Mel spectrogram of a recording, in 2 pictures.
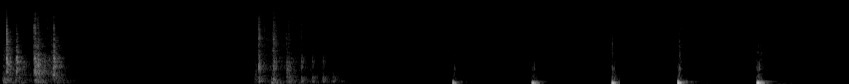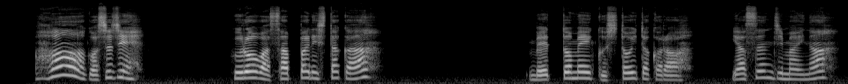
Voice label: メイドさんのおつかれさま肩叩き（右耳）（ノイズ除去なし）; ますずさんと耳かき

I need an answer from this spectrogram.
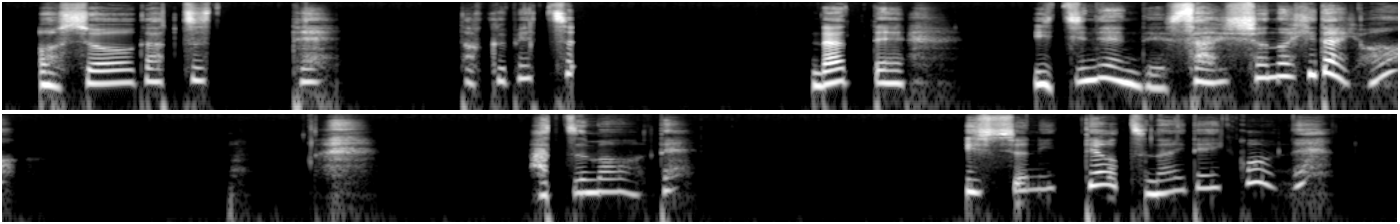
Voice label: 優しいお姉さん お正月だね

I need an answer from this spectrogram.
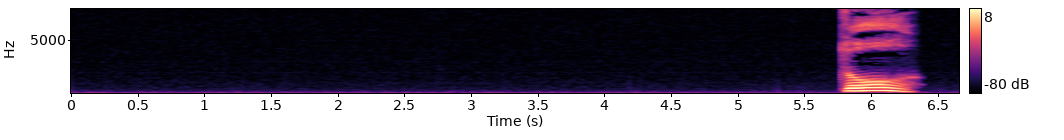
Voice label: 「象」, ASMR

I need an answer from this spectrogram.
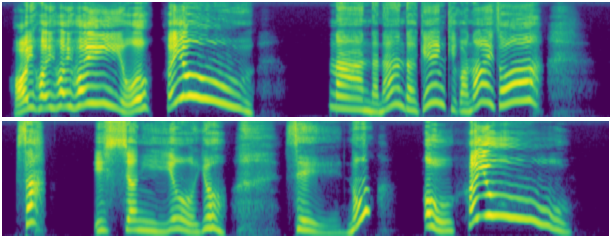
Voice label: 元気JK おはよう

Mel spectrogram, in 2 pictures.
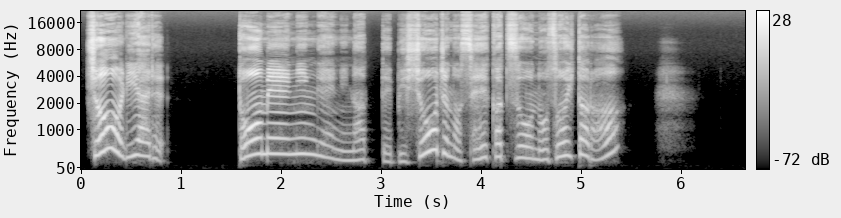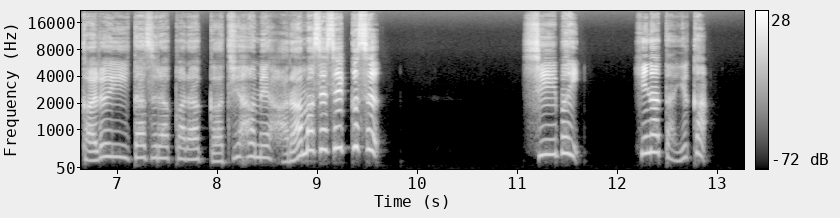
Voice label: タイトルコール, ASMR

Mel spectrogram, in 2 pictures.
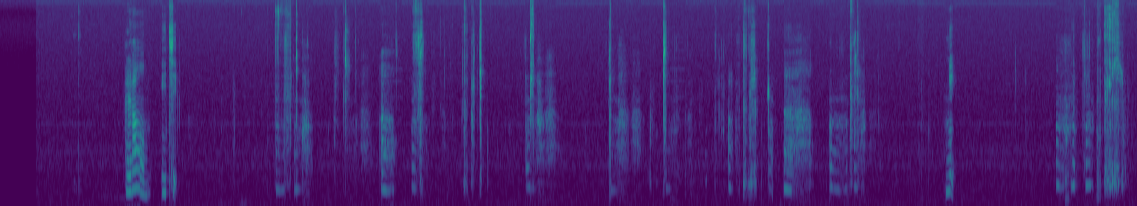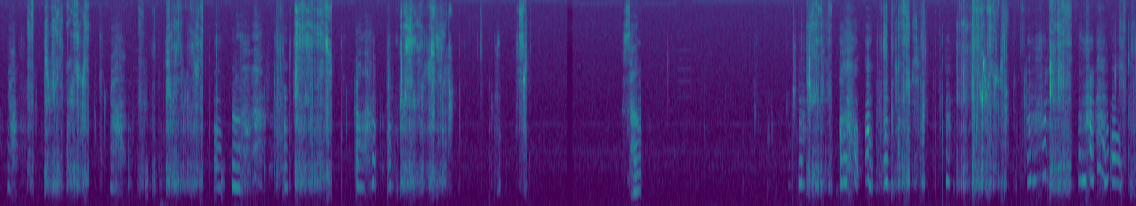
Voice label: フリートーク, 超ハイテンション; 初接客; 脳トロ; 音量調整版x1.92

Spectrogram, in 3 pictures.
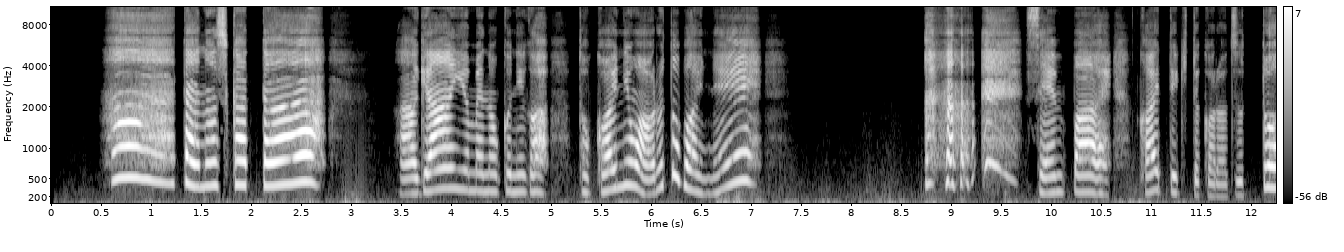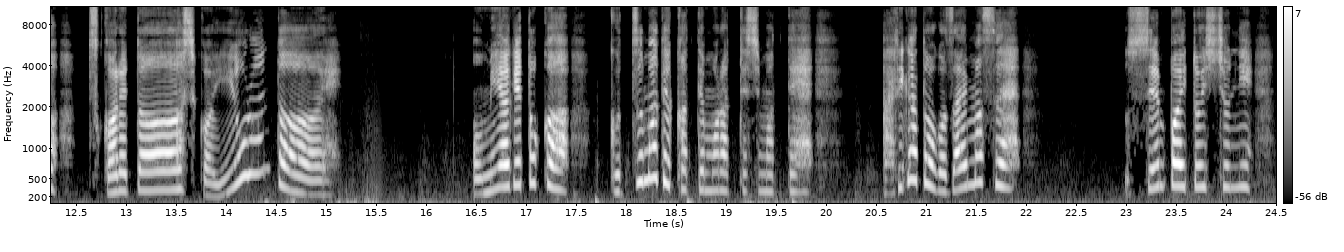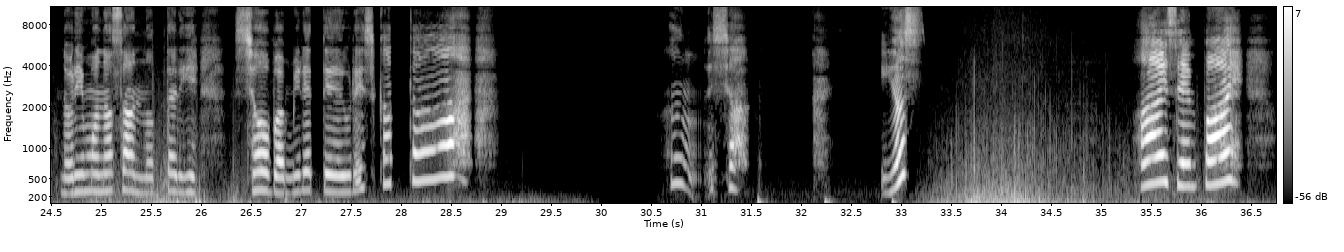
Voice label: お疲れ様の耳かきばい！（ノイズ除去なし）, 九州娘; 九州娘とおしかけラブラブタイム！; ダミーヘッド＆ダミーボディマイク使用

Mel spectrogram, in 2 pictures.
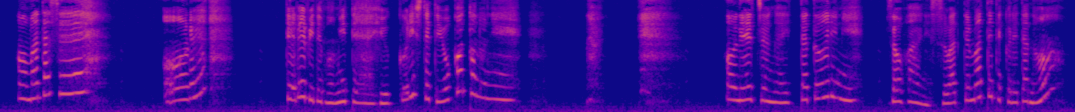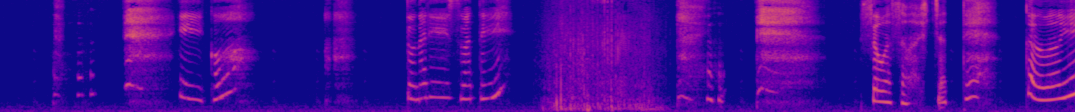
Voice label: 癒しの全身マッサージ, ASMR; カッチカチ; SE有り

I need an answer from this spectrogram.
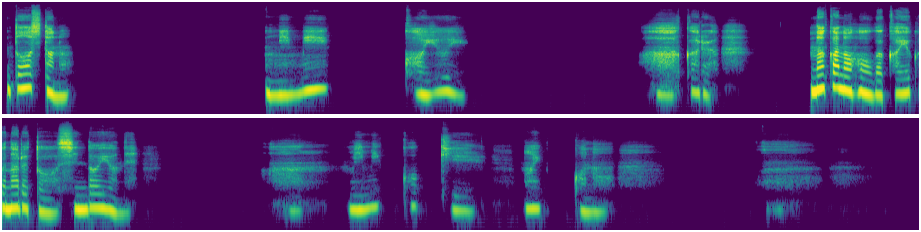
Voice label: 耳かきと世間話, ASMR

